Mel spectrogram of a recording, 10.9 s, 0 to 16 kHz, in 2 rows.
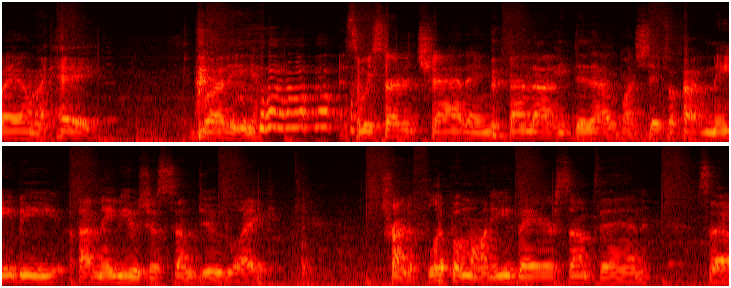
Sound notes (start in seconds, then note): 1.4 laughs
